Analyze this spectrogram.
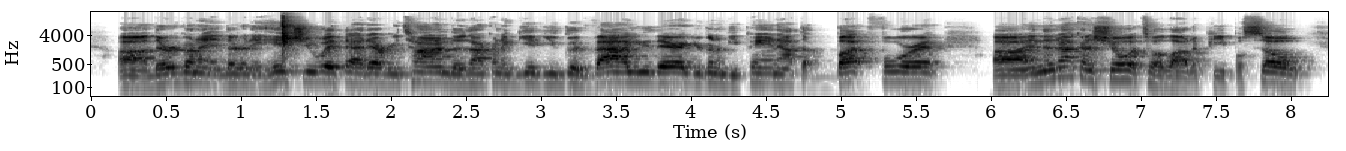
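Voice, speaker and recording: A man's fairly high voice at a very fast pace, with fairly even intonation and noticeable background noise. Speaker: network marketing trainer. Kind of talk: tutorial. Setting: recorded video blog.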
